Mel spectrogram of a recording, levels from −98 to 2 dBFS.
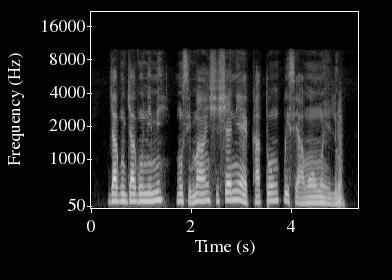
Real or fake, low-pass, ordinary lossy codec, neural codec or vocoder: real; 9.9 kHz; AAC, 64 kbps; none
